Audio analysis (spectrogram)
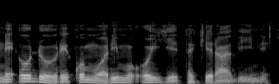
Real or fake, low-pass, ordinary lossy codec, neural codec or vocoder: fake; none; none; codec, 16 kHz, 8 kbps, FreqCodec, larger model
